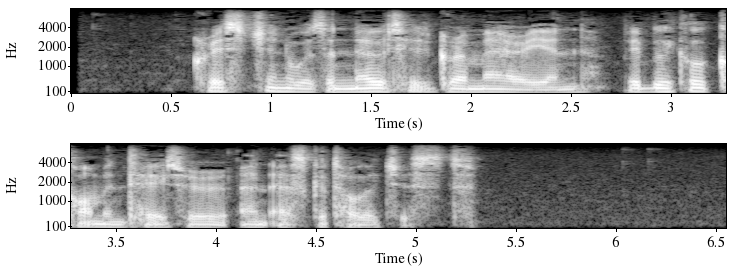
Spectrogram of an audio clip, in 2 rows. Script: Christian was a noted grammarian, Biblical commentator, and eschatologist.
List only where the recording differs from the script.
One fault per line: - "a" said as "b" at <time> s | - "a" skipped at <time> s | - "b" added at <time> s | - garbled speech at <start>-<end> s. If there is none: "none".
none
